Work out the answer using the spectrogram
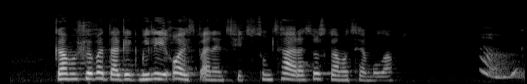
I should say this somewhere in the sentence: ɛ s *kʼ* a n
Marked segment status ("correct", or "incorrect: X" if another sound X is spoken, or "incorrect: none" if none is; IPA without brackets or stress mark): incorrect: pʼ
